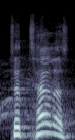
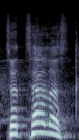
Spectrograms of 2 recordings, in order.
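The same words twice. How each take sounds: The two takes are said the same way.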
